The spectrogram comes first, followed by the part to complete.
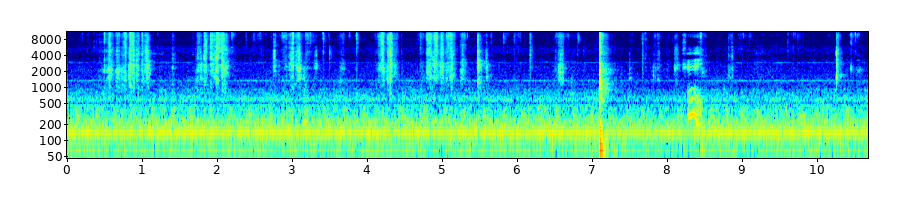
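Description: Kitchen knife filleting a whole fish on a cutting board: a series of short scraping strokes as the blade slices along the backbone, with one sharp knock about seven seconds in. A steady low hum runs underneath.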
